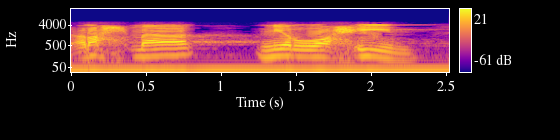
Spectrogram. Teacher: بس، اب اس میں سکون ہے تو اس میں کامل سکون ادا کریں گے، اور اسی طرح آگے را جو مشدد ہے اس کو بھی دوہرا پڑھیں گے، اور حا کو واضح پڑھیں گے، 2 حا ہیں، رحمن الرحیم، حا کو وسط حلق سے پڑھیں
